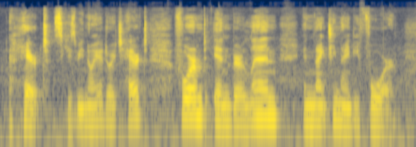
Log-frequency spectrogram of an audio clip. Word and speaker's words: Neue Deutsche Härte: okay, I looked up how to say this, Neue Deutsche Härte, which means new German hardness band. Neue Deutsche Härte, Neue Deutsche Härte, formed in Berlin in 1994.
